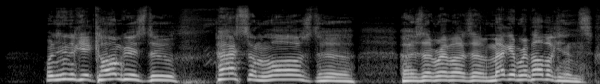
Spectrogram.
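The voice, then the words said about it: Joe Biden impersonation. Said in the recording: “I'm not very good at the Biden impersonation.”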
